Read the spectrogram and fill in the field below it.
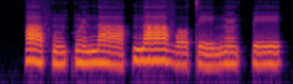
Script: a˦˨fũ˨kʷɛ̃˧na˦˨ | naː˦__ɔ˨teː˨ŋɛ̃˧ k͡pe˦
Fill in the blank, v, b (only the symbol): v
